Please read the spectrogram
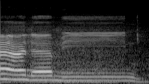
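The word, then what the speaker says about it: الْعَالَمِين: এখন এই যে আইন জবে, আইনের উপরে খাড়া জবর আছে, আলামিন। আইন ভিতর থেকে নিতে হবে, উচ্চারণ করতে হবে ভিতরে, গলার নিচ থেকে। আলামিন, আলহামদুলিল্লাহি রাব্বিল আলামিন।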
